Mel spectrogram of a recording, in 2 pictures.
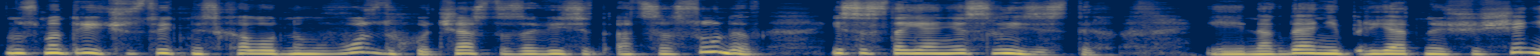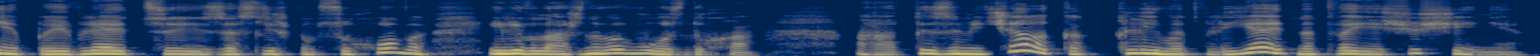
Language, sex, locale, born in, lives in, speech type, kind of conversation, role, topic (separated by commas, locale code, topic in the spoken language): Russian, female, ru-RU, Russia, Italy, read, expert-assistant, expert, Почему в некоторых странах принято закаляться, а в других — боятся сквозняков? Что об этом думает физиология?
